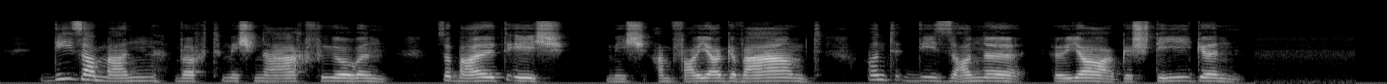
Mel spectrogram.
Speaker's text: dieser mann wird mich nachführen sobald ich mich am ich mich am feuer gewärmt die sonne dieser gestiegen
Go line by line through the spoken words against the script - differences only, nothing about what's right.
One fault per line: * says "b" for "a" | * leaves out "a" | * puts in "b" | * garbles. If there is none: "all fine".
* leaves out "ich mich am"
* puts in "und"
* says "höher" for "dieser"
